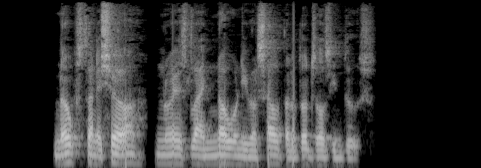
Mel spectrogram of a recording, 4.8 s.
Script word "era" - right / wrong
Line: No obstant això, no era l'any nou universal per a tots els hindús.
wrong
